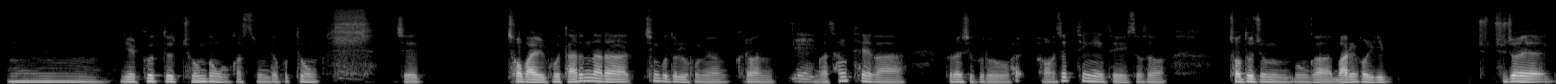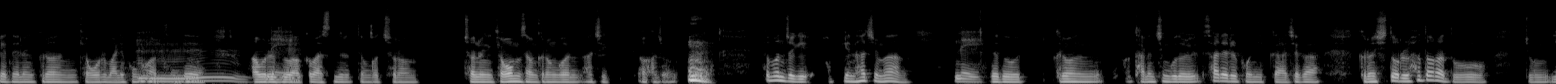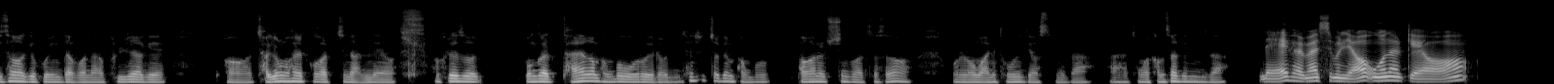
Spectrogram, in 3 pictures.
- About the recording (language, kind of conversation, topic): Korean, advice, 일과 여가의 균형을 어떻게 맞출 수 있을까요?
- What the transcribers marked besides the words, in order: other background noise; throat clearing; tapping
